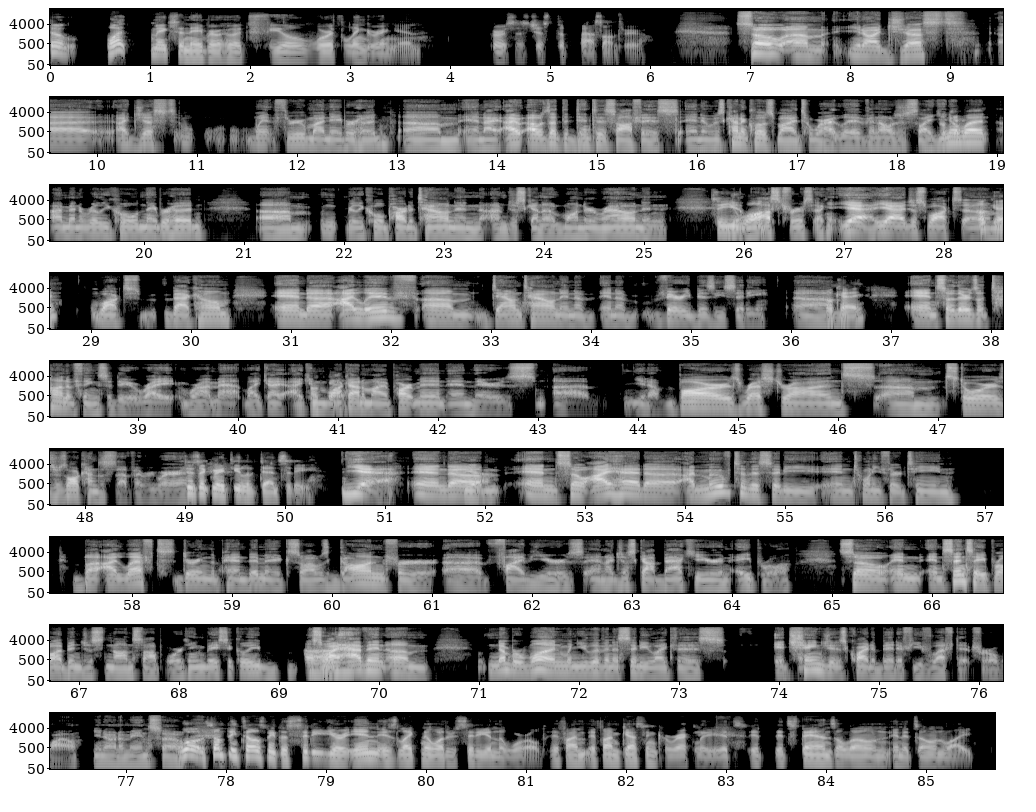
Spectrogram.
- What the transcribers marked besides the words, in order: none
- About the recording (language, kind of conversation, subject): English, unstructured, How can I make my neighborhood worth lingering in?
